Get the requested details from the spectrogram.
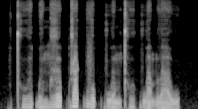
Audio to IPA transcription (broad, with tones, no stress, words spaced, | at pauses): t̪ʰṳ˨˩ə̯ɓə̤˨˩mɣəː˦˥p̚ka˦˥k̚ vo˦˥p̚kwə˧˩mt̪ʰo̤˨˩kwa̰˧˨m la˧˩˨w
